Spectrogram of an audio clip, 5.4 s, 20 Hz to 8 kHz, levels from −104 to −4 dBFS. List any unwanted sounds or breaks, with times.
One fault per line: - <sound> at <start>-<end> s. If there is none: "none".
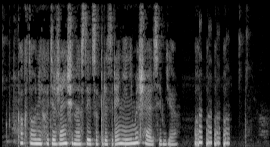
- laugh at 3.9-4.6 s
